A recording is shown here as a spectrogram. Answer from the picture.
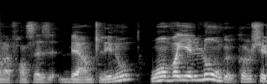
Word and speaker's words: Leno: O à la base celle-ci se prononce comme en français o comme chez le gardien du Bayer evercuson Bern Leno prononciation la française Bern Leno ou envoyer longue comme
